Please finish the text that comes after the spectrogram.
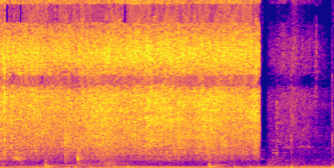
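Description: Potatoes being stirred with spices for vada pav in a hot pan, a steady close sizzle under repeated scraping strokes of a spoon, with the frying hiss cutting off near the end.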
